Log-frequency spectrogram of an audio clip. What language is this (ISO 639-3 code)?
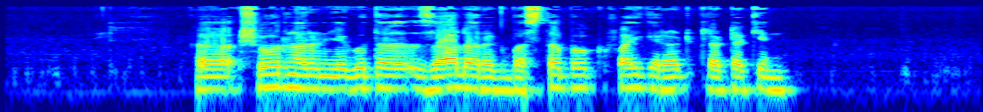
oru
